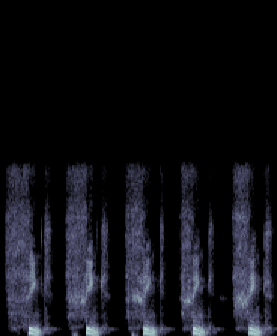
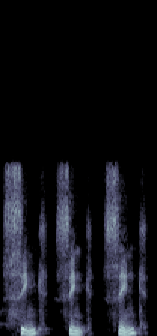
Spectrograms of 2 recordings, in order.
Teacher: my tongue is below my two top teeth and there's no sound through my throat it's purely coming from my teeth in the air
